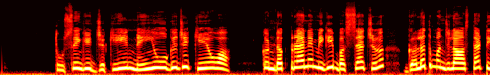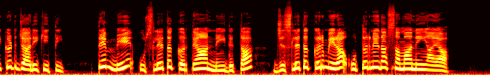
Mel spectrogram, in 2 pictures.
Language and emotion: Dogri, surprised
